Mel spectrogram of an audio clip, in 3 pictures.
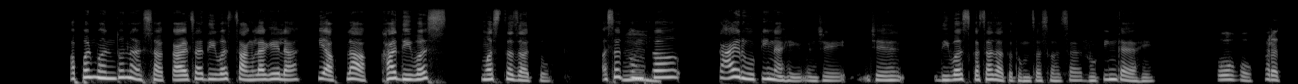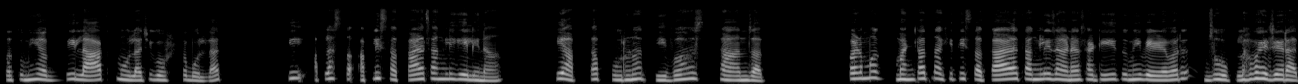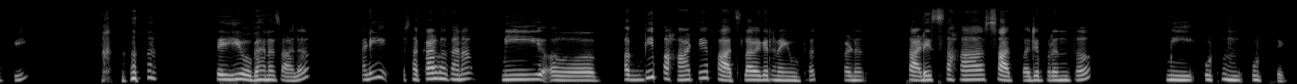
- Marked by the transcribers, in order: tapping; in English: "रुटीन"; in English: "रुटीन"; laughing while speaking: "झोपलं पाहिजे रात्री"; chuckle; other noise
- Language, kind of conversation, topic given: Marathi, podcast, सकाळी तुमची दिनचर्या कशी असते?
